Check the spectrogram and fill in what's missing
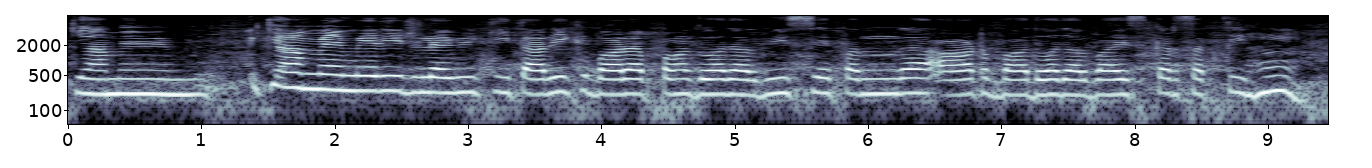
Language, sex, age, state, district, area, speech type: Urdu, female, 60+, Bihar, Khagaria, rural, read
